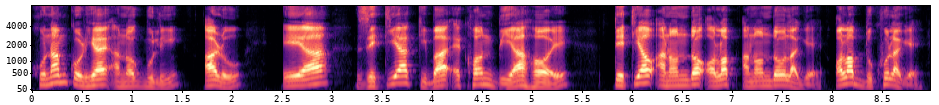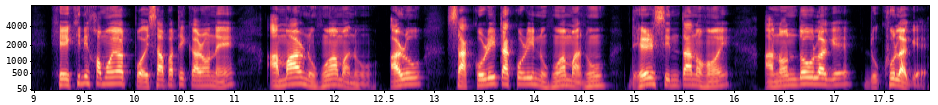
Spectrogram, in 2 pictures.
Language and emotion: Assamese, neutral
